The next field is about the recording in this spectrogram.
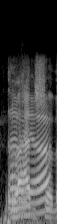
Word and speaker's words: Lanson: Let me just double check how you pronounce it. Lanson. – Lanson, that's the one.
